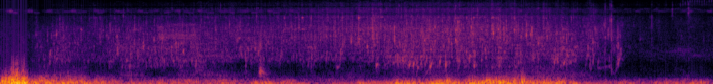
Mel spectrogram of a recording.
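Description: A Whopper Plopper topwater lure, reeled as fast as possible through river water, makes a continuous churning, splashing wash that rises and falls over several seconds before cutting off near the end.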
